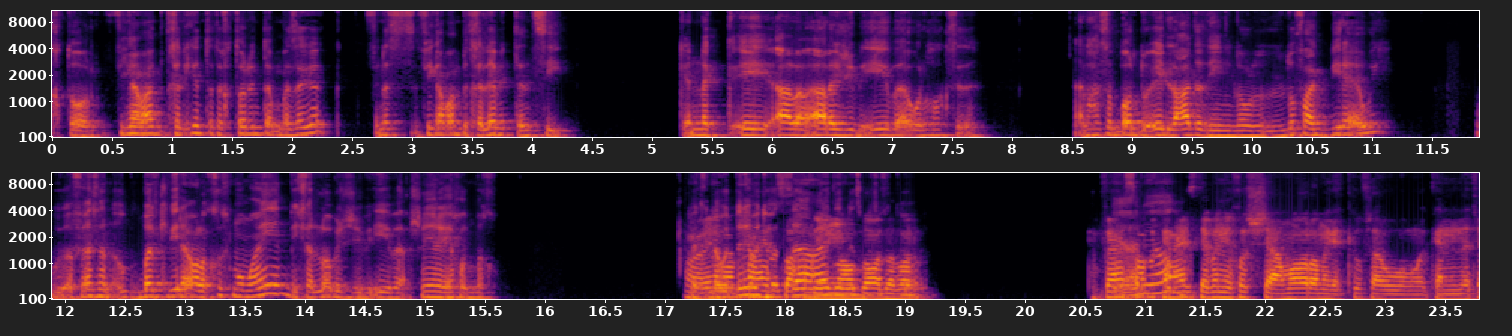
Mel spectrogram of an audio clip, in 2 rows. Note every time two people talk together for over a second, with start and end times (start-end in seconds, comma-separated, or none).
17.2-19.2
